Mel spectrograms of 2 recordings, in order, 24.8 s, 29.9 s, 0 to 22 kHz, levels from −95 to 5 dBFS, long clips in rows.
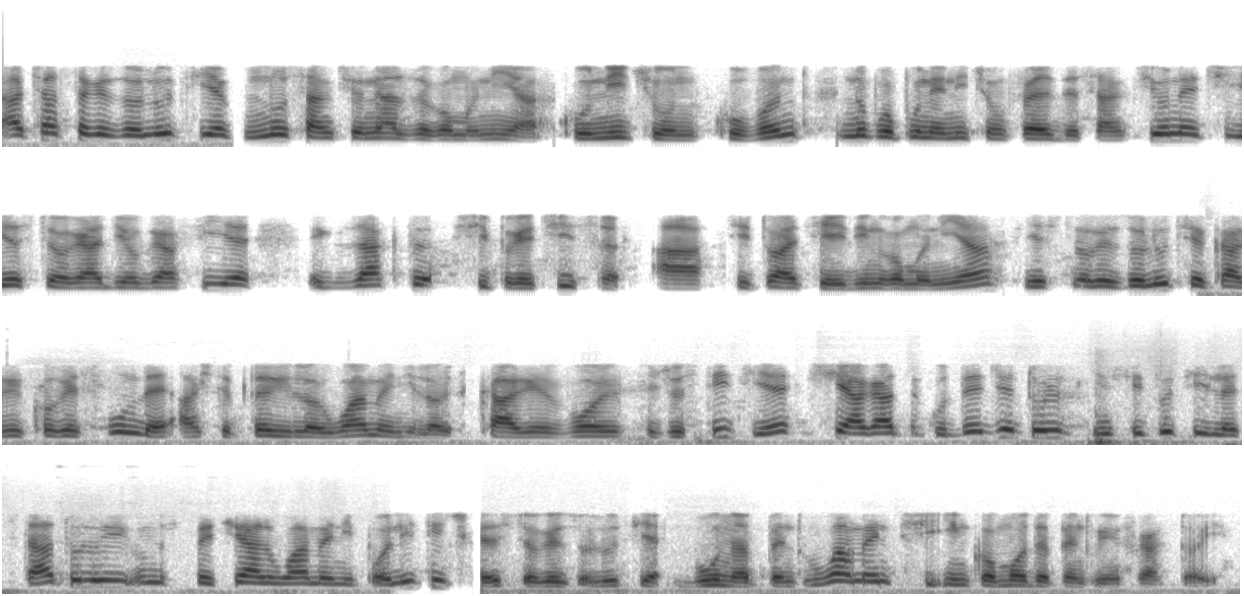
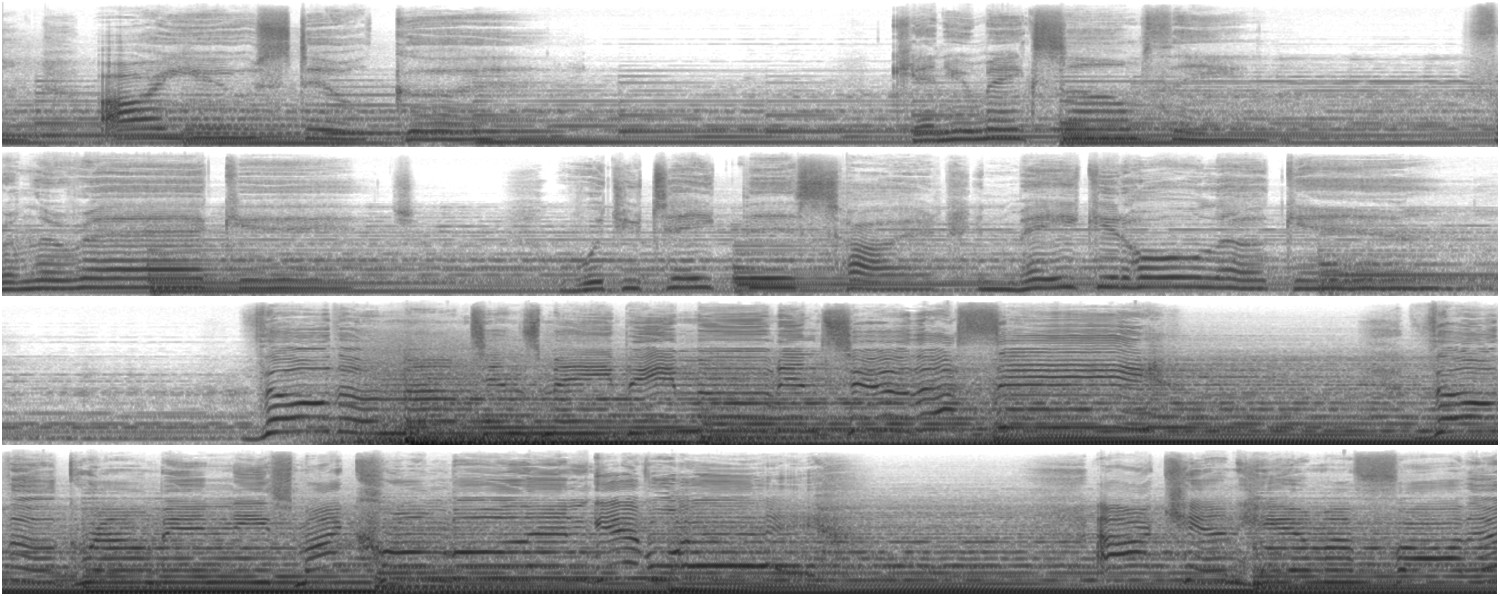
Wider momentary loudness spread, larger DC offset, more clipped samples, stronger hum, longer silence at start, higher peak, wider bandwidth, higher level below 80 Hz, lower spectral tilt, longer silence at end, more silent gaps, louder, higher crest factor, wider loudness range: second, 7 LU vs 19 LU; neither; neither; neither; about the same, 0 s vs 0 s; second, -6 dBFS vs 0 dBFS; second, 3.8 kHz vs 18 kHz; second, -56 dBFS vs -18 dBFS; first, -7.5 dB/octave vs -5.5 dB/octave; about the same, 0.1 s vs 0 s; first, 20.95-20.99 s vs none; second, -25 LUFS vs -15 LUFS; about the same, 18 dB vs 14 dB; second, 2 LU vs 11 LU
